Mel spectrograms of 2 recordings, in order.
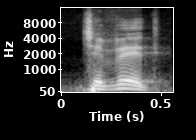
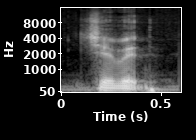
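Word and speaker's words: שֵׁבֶט: se pronuncia como eh Chevet, que sería S h, la B corta, la E y la T. Chevet.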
